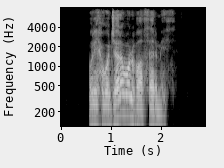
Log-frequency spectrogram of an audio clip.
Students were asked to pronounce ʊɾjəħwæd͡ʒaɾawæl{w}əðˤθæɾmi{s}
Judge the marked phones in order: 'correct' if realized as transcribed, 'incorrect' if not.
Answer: incorrect, incorrect

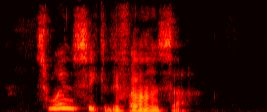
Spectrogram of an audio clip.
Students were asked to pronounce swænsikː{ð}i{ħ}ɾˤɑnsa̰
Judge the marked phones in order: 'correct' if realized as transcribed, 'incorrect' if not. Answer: correct, incorrect

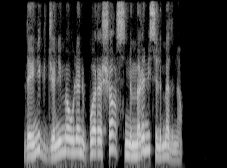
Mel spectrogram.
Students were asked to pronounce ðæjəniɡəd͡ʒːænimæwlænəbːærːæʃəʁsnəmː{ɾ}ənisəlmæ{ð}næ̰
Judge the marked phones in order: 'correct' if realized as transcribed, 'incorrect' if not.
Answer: correct, correct

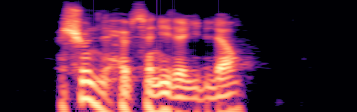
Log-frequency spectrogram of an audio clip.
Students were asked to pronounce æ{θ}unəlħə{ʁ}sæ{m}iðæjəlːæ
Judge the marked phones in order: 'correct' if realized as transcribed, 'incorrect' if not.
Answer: incorrect, incorrect, incorrect

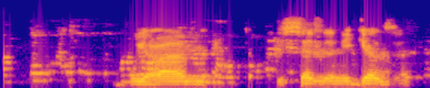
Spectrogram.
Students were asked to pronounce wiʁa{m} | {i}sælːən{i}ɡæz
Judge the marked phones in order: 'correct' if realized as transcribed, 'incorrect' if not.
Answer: correct, correct, correct

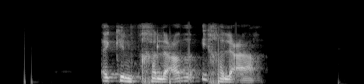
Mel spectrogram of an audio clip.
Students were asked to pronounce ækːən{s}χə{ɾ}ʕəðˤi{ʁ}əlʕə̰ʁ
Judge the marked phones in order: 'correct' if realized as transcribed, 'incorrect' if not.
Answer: incorrect, incorrect, incorrect

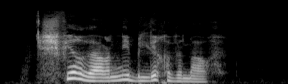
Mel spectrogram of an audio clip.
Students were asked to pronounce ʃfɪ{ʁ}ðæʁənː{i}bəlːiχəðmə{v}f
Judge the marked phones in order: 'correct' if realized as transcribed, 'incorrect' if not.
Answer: correct, correct, incorrect

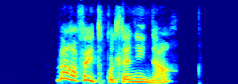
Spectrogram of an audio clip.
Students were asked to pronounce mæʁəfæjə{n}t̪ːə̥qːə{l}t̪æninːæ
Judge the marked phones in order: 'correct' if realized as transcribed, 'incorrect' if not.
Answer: incorrect, correct

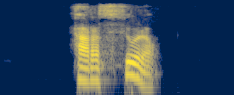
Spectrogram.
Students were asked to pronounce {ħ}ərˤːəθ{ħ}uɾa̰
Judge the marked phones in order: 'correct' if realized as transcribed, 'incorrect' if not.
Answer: correct, incorrect

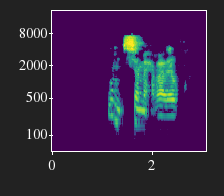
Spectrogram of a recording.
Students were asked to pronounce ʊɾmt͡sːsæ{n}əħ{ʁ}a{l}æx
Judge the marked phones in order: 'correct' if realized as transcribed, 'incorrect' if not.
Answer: incorrect, correct, incorrect

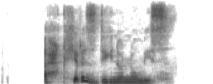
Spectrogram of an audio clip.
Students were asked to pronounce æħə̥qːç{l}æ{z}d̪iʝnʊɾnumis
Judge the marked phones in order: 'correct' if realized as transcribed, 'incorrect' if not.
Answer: incorrect, correct

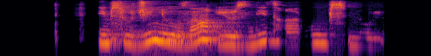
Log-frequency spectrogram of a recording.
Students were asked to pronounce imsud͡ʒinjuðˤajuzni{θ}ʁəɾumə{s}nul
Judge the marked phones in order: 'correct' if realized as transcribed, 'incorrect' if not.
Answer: correct, correct

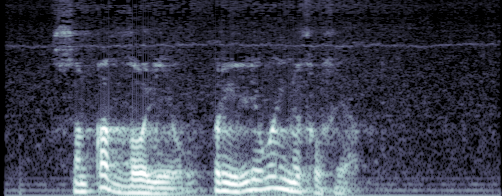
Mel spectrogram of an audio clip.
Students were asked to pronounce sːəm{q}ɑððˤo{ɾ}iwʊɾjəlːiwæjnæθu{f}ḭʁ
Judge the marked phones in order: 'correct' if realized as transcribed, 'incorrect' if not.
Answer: correct, incorrect, correct

